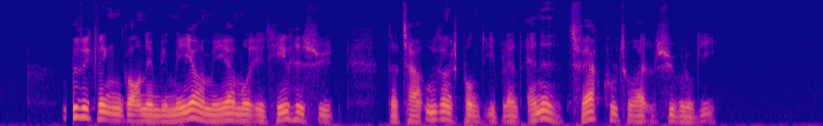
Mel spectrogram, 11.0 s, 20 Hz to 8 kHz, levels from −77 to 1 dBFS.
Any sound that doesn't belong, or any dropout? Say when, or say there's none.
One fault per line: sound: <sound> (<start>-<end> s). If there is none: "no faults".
sound: dropout (0.9-1.0 s)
